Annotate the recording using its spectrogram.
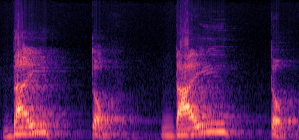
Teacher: তয়ের সাথে ব যুক্ত হওয়ার পর বয়ের কিন্তু কোনো উচ্চারণ হয় নাই। বয়ের কারণে ত বর্ণটার ডাবল উচ্চারণ হয়েছে। মানে দুইটা ত একসাথে থাকলে যেমন করে উচ্চারিত হইতো, এখানে ঠিক সেইভাবে উচ্চারিত হয়েছে।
